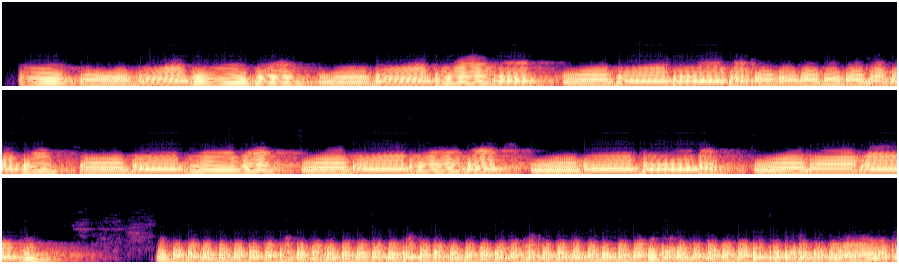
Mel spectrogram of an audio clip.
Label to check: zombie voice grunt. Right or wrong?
Wrong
